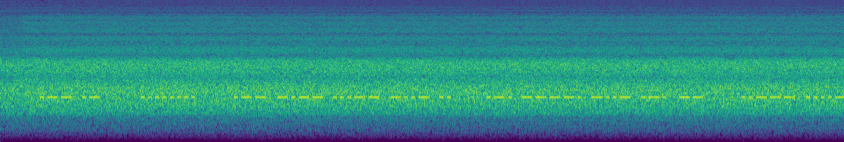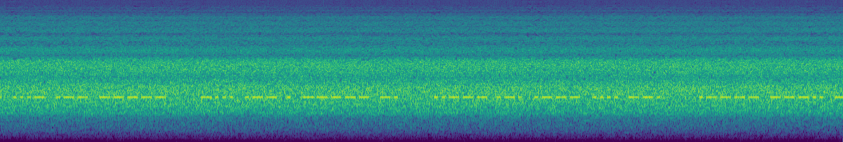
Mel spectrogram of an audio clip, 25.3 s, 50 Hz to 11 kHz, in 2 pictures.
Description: Morse code, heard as a keyed tone, hand-sent with a paddle, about 22 wpm, 1090 Hz, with heavy radio static and a narrow filter. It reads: WA <HH> WY3XI R9XRM 24VW0 BWE0N 2RJHG …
